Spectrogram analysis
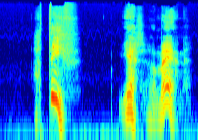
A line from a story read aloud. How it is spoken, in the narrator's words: she breathed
